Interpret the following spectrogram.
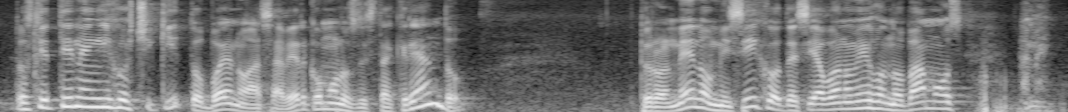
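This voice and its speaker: Middle-aged male preacher, lively up-and-down delivery, questions the congregation. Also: fairly high pitch. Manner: storytelling, asks the congregation questions. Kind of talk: sermon.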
